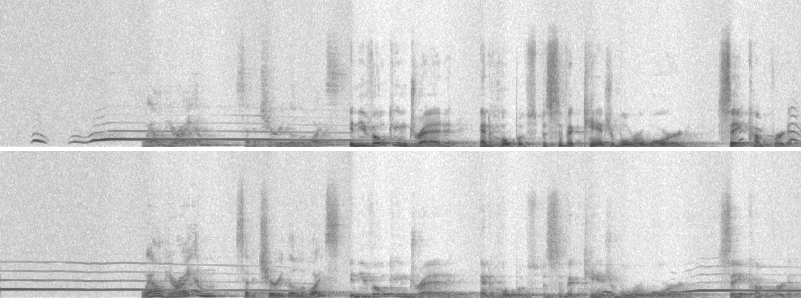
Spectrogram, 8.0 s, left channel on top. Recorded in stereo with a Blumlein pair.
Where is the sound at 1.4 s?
60° right, 1.2 m.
